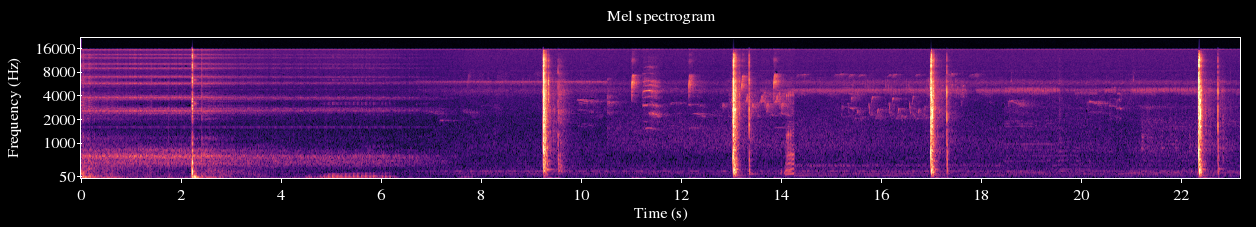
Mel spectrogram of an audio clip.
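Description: Four traditional-bow shots, about two, nine, thirteen and seventeen seconds in: each a sharp thump of the string at release, most of them followed a fraction of a second later by a smaller knock as the arrow strikes the foam 3D target.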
